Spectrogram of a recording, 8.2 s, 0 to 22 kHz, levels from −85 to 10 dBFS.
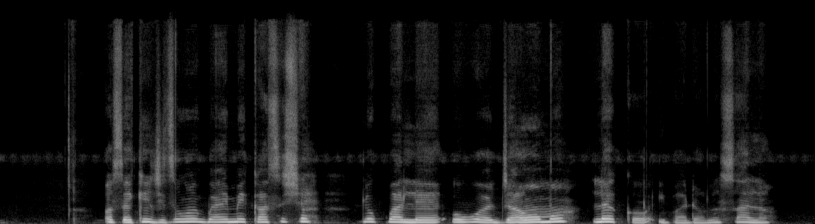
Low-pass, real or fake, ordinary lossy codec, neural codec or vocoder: none; fake; none; autoencoder, 48 kHz, 128 numbers a frame, DAC-VAE, trained on Japanese speech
